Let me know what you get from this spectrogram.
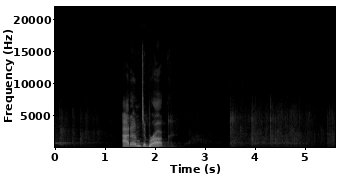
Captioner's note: audience applauds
